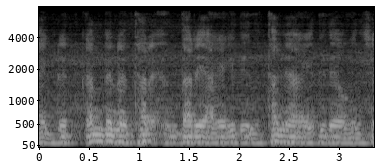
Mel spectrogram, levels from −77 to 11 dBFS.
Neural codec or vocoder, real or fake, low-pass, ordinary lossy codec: vocoder, 24 kHz, 100 mel bands, Vocos; fake; 7.2 kHz; none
